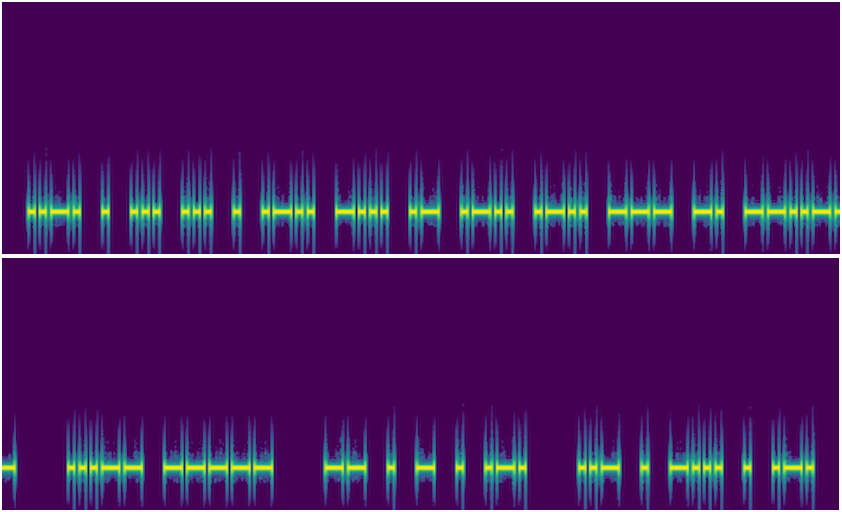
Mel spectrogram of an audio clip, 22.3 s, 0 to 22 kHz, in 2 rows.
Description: Morse code, heard as a keyed tone, about 16 wpm, spaced as for 14 wpm, 680 Hz. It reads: FESSELBALLON, 30 METER UEBER
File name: Morsekurs / Witze / Witz 16. August 70 F80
